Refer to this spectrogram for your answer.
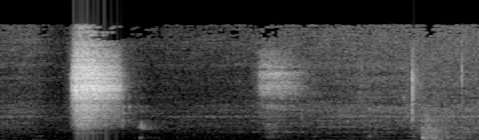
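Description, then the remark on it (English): A sharp, loud hiss bursts out as the cap is pried off a bottle of carbonated tonic water with a bottle opener, followed by a softer fizzing hiss and a faint clink or rustle near the end. “Why do I need a bottle opener for tonic water when I don't need a bottle opener to open a bottle of gin?”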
